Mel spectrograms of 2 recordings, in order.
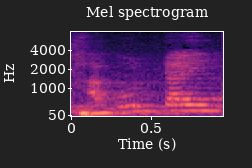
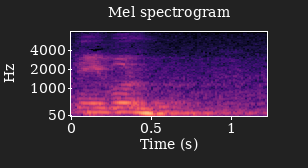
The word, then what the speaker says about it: ঠাকুর: বিলের মধ্যে লেখা লিখল এবং এই ঠাকুরটাই বিকৃত হয়ে ইংরেজদের কাছে টেগর। উচ্চারণের জন্য ওরা ঠ উচ্চারণ করতে পারে না। ড উচ্চারণ হয়। সেইজন্য ওই ঠাকুরটা হল টেগর। এবং এই টেগটাই উনি লিখলেন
